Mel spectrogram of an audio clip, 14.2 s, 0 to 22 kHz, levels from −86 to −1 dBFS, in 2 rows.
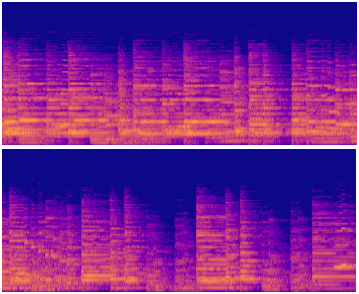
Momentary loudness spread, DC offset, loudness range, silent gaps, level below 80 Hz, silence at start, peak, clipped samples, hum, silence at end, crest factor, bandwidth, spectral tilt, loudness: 15 LU; under 0.1%; 5 LU; none; -54 dBFS; 0 s; -8 dBFS; under 0.1%; none; 0 s; 18 dB; 8 kHz; -6 dB/octave; -26 LUFS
